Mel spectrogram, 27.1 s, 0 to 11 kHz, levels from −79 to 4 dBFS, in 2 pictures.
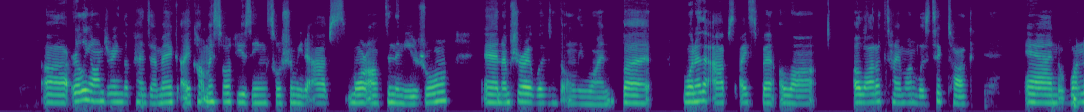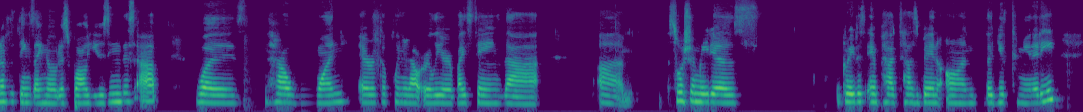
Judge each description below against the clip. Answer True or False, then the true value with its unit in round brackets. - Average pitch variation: False (2.0 semitones)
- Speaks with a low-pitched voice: False (195 Hz)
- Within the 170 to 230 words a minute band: False (160 wpm)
